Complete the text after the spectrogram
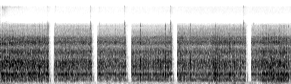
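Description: A radio's hiss breaks off in brief silent gaps as it is tuned.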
